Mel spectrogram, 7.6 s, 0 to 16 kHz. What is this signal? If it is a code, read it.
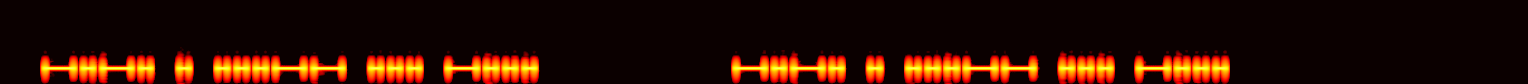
Morse code, heard as a keyed tone, about 25 wpm, 700 Hz. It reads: CE3SB CE3SB
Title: DXCC-100 Call Signs - 5 Characters - Repeated 2x - 25wpm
